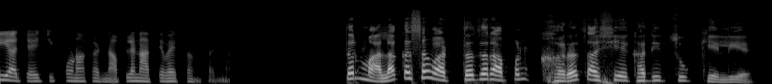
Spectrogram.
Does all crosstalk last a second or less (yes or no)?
yes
